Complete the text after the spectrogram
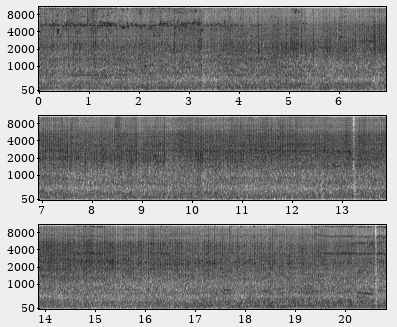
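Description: Metal tracks clatter and squeak over muddy ground.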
